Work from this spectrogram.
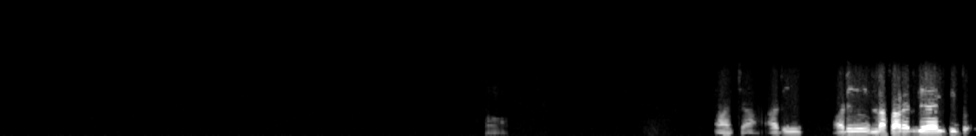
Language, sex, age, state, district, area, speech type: Santali, male, 30-45, West Bengal, Jhargram, rural, conversation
